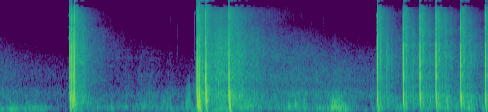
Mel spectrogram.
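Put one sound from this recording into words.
Fireworks burst with sharp, loud bangs that echo away.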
